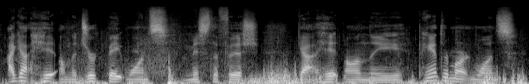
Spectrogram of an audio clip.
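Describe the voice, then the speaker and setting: A man filming a casual fishing vlog outdoors by a mountain stream, talking excitedly to his viewers. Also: lowish voice, unhurried. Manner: excitable, talks straight to viewers. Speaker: fishing vlogger. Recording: outdoor footage with steady stream noise.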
